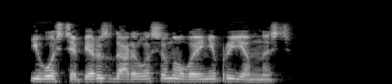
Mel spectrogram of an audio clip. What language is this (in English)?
Belarusian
